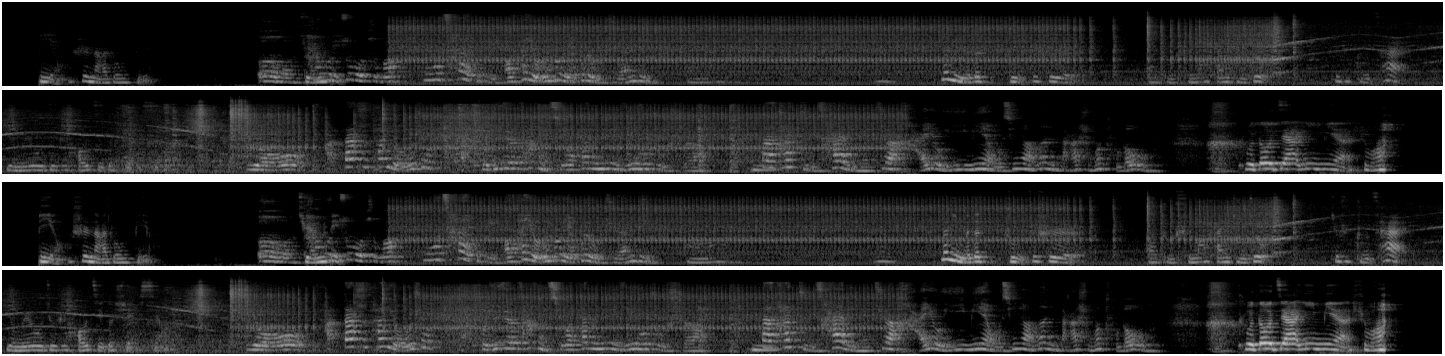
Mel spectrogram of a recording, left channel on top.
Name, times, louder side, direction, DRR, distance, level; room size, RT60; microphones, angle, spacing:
voice 1, 0.4-1.6 3.0-3.4 6.8-7.5 8.7-9.0 9.2-10.9 11.4-12.7 13.3-14.1 14.5-16.2 21.9-22.2 26.6-28.3, right 6 dB, 80° right, 0.5 m, -33 dB
voice 2, 2.5-6.6 16.8-26.9, right 1 dB, 60° right, 3.1 m, -36 dB
sound 1, 3.8-23.5, left 1 dB, ahead, 0.9 m, -41 dB
sound 2, 15.4-22.4, left 4 dB, 30° left, 3.0 m, -47 dB
11.0 x 9.2 x 4.9 m
head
